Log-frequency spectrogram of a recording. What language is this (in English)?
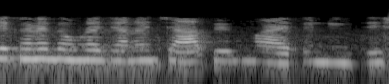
Bangla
